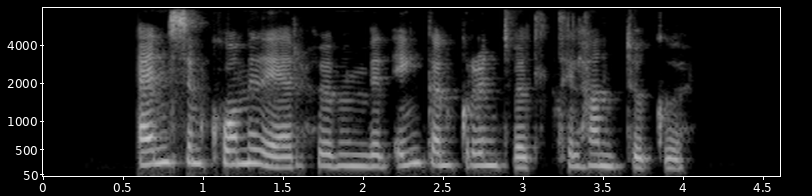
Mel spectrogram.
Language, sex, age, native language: Icelandic, female, 30-39, Icelandic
